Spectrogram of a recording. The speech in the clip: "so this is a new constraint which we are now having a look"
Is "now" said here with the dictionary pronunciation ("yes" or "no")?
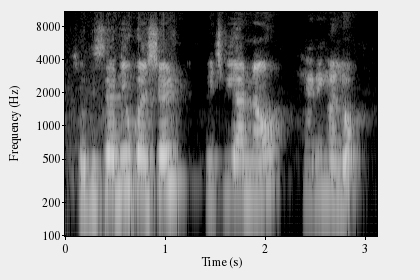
yes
